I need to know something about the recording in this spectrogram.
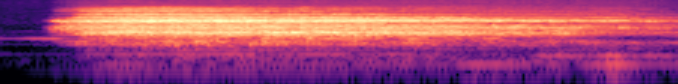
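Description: A woman's long, audible breath, as loud as her speaking voice, starting sharply and tailing off over about two seconds.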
